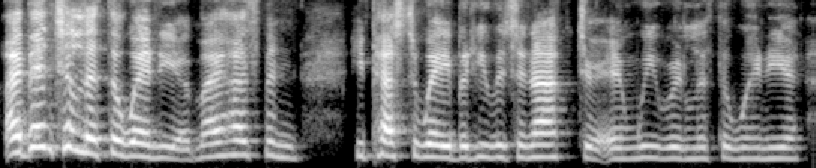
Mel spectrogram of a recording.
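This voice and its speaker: An older woman with a mid-pitched voice talks casually among a group. She is blunt and tends to ramble, circling back on her own sentences. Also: moderate pace, dark tone.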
